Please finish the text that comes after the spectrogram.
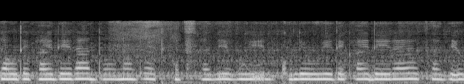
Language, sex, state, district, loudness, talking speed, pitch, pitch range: Hindi, female, Bihar, Sitamarhi, -13 LUFS, 170 wpm, 245 Hz, 240-245 Hz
